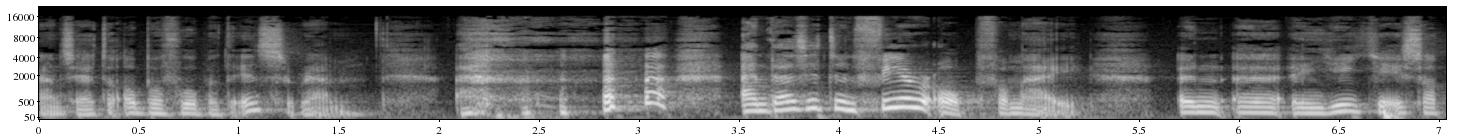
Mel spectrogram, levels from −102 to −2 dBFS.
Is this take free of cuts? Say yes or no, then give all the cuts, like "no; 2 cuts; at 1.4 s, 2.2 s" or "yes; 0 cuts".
yes; 0 cuts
